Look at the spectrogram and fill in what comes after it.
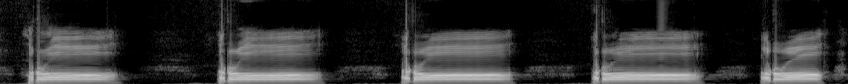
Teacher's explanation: maju mulutnya mencucu mulutnya Apakah huruf tebal itu ketika bervokalkan o dibaca tebalnya itu dengan cara memonyongkan memuncungkan memajukan memanyunkan mulut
